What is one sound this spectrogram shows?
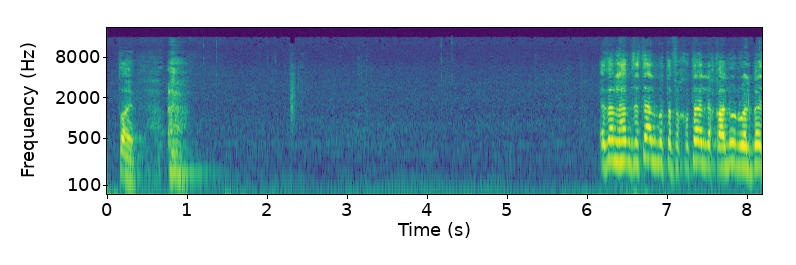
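A man speaks calmly and clearly into a clip-on microphone, pausing between phrases.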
